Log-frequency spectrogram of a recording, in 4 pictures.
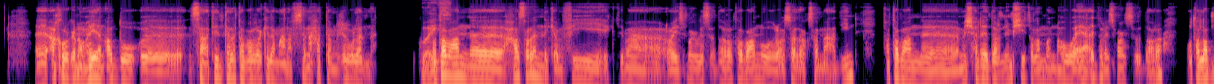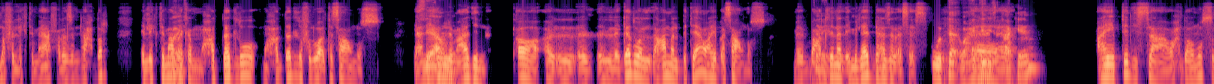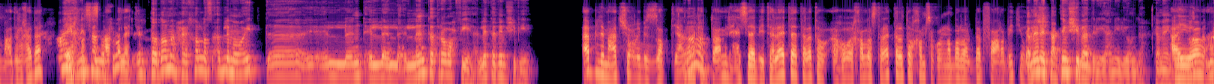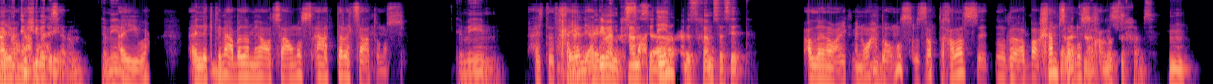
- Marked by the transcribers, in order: tapping; in English: "الإيميلات"; unintelligible speech
- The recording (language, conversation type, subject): Arabic, podcast, إزاي بتوازن وقتك بين الشغل والبيت؟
